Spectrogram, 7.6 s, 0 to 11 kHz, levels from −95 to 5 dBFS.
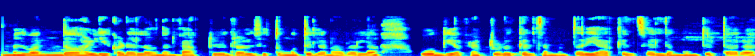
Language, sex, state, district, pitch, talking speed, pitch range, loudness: Kannada, female, Karnataka, Dharwad, 230 Hz, 160 wpm, 225-235 Hz, -20 LUFS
